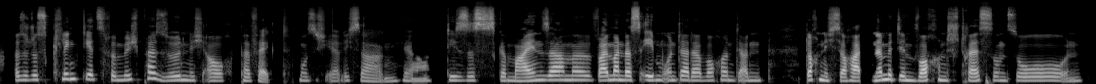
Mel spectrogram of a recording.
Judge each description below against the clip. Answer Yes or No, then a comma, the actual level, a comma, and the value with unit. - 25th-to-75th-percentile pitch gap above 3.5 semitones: No, narrow, 2.4 semitones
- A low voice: No, medium, 185 Hz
